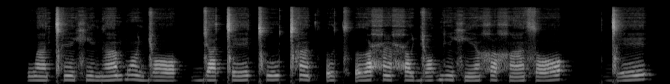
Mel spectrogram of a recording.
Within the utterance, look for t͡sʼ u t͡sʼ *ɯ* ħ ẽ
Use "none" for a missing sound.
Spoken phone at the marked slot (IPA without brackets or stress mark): ɤ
